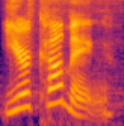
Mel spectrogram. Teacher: with a rising tone, it sounds like a question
